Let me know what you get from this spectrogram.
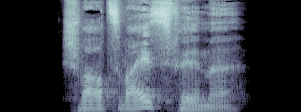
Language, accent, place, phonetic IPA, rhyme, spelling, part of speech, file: German, Germany, Berlin, [ʃvaʁt͡sˈvaɪ̯sˌfɪlmə], -aɪ̯sfɪlmə, Schwarzweißfilme, noun, De-Schwarzweißfilme.ogg
- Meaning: nominative/accusative/genitive plural of Schwarzweißfilm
